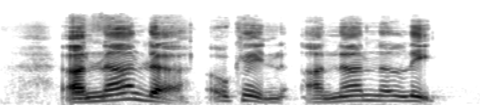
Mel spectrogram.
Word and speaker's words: Ananda: uh welcome oh man uh that did I pronounce it right it's Ananda Ananda Ananda okay another leak it's good to be here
